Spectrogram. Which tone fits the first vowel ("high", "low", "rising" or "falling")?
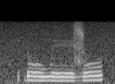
low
